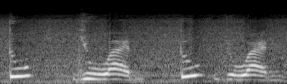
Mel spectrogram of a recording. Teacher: Misalnya bunyi teh yang merupakan bunyi api apialolar pada kata tujuan ikut mengalami pembulatan karena pengaruh vokal U sehingga terdengar sebagai TW. Di kayak kita tuh bilang tujuan itu ada kata W-nya di U. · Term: labialisasi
